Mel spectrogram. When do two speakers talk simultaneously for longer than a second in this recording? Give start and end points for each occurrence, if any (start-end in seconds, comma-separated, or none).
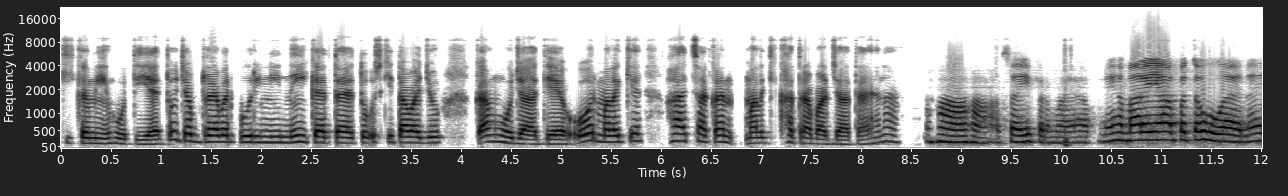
none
